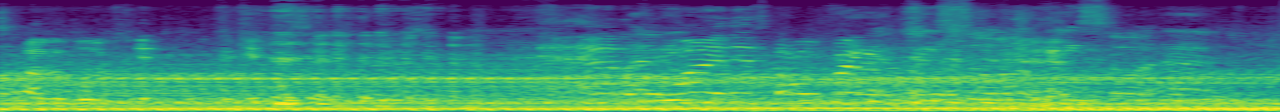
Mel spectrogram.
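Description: A ship's engine hums with a steady low rumble.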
